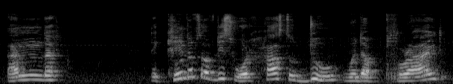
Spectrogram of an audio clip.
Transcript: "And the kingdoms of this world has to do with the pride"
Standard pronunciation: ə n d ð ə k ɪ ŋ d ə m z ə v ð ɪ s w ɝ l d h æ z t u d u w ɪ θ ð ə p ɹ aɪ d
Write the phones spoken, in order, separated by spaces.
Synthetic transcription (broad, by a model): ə n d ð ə k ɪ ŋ d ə m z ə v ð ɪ s w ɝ d h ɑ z t u d u w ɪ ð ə p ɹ aɪ d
